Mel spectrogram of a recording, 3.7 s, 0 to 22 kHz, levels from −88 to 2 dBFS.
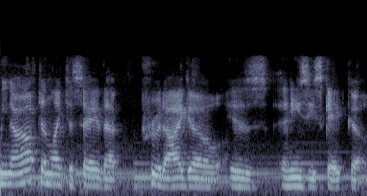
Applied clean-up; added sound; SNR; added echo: none; none; none; none.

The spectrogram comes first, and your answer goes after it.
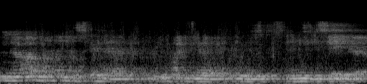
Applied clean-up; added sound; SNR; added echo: neural separator model SepFormer DNS4.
